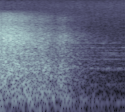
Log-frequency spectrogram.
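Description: A loud volley of rifle shots fired together, like a firing squad, striking at once as one sharp crack and then rolling off into a long, fading rumble. No voices are heard.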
